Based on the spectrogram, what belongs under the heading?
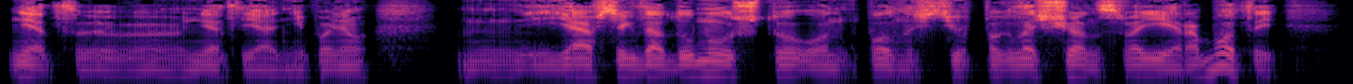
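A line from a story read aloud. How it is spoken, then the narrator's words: Stammering, surprised. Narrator (Russian): я не сумел скрыть своего удивления, когда, запинаясь, ответил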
